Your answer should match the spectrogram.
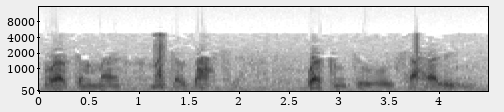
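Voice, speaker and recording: A very deep, gravelly scheming tyrant. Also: male voice, takes it slowly, exaggerated voice. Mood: uneasy, ingratiating. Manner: menacing, mock-kindly, theatrical. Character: cruel, scheming tyrant commandant of a Russian prison island. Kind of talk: 1940s radio drama acting. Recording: muffled, noisy old radio broadcast.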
